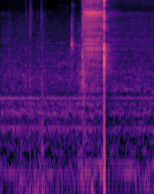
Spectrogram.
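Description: TIG welder striking its arc on a steel motor housing: a short high-frequency start hiss about a second in, ending in a sharp click as the arc lights.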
